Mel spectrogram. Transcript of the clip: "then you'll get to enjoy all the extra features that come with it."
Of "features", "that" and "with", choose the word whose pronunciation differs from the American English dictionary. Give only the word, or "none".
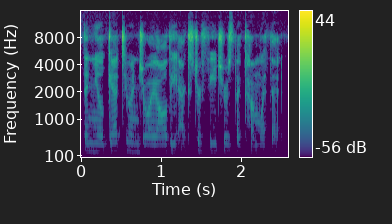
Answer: none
